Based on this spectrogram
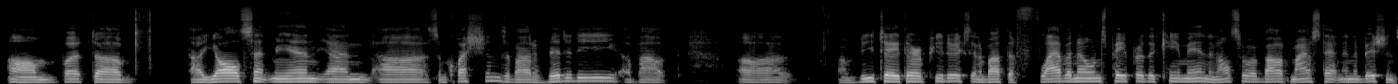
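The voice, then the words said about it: Rural Georgia Southern accent. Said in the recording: “is my accent. Dan Perez told me that the Google translation of the podcast just struggles with my accent ... when you live in Atlanta ... You do have to speak a slightly different language when you get outside the city limits. And so I've kind of maintained that accent.”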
